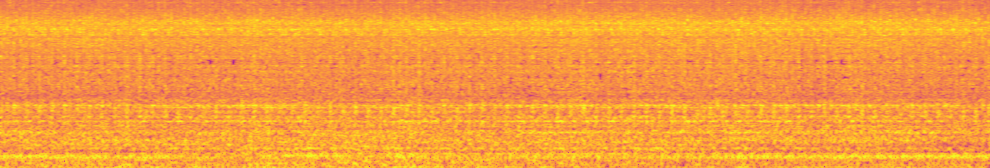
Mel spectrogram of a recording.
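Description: Cold idle carries a light, regular metallic tapping over a hissy, even engine note; a cold-start knock whose source isn't clear.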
